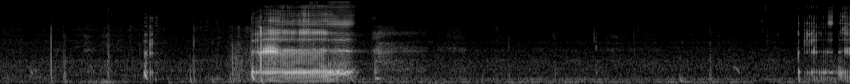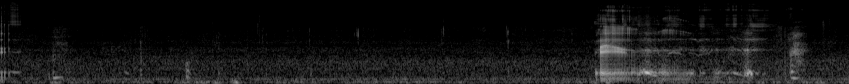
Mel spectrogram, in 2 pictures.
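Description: Three loud belches, the first long and drawn out, the others shorter, with quiet gaps between them.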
